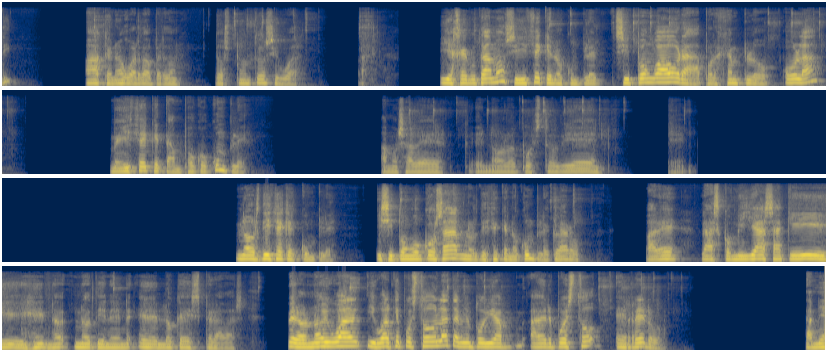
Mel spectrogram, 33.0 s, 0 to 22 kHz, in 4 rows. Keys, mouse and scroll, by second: 1.0 alt+Tab, 2.3-2.6 typing, 3.0 Return, 3.7 alt+Tab, 4.1 ctrl+p, 4.6 Return, 6.1 ctrl+p, 6.3 BackSpace, 6.7 BackSpace, 11.8 alt+Tab, 12.1-16.4 typing, 16.6 Return, 17.7 c, 20.2 ctrl+p, 20.5 ctrl+p, 20.8 Return, 22.2 ctrl+l, 27.3 ctrl+p, 28.2 ctrl+p, 29.2-32.0 typing.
